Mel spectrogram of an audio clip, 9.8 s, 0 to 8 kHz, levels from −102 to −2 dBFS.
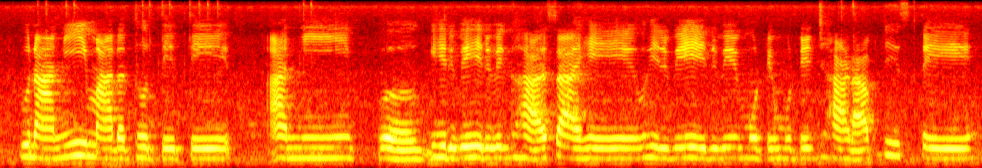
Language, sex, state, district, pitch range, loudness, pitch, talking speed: Marathi, female, Maharashtra, Chandrapur, 180-190 Hz, -19 LUFS, 180 Hz, 100 wpm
